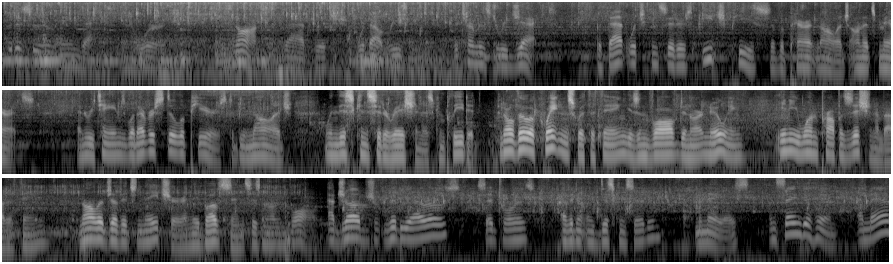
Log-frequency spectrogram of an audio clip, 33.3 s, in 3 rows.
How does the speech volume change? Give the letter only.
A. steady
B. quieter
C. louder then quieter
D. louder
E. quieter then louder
C.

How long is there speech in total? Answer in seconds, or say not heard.
33 s.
